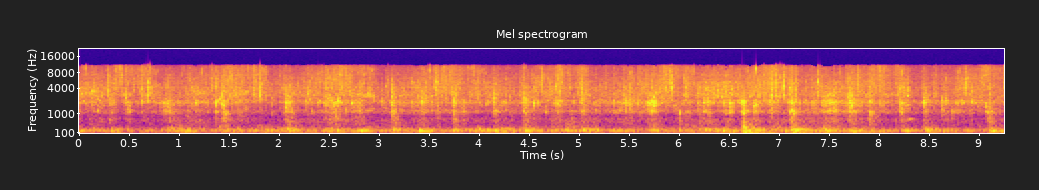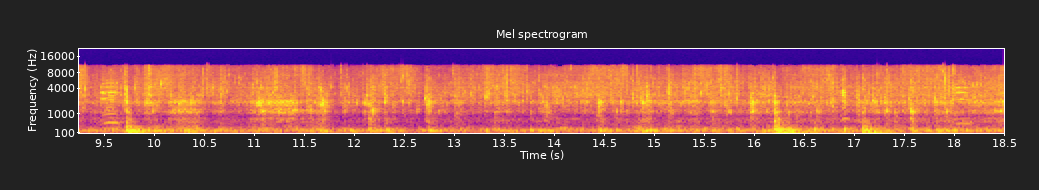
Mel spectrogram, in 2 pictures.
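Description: Six-person outrigger canoe under way: paddle blades dipping and pulling through the water stroke after stroke, with water splashing and rushing along the hull.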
